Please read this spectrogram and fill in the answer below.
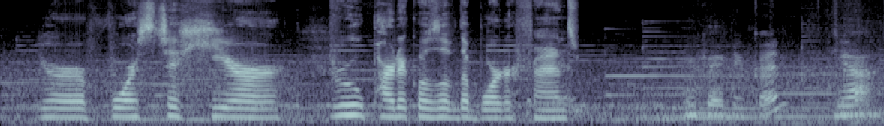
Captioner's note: none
